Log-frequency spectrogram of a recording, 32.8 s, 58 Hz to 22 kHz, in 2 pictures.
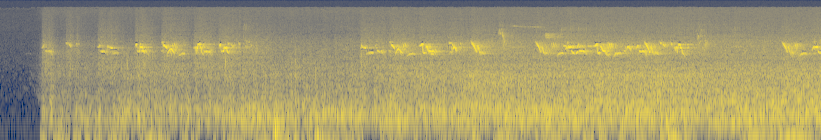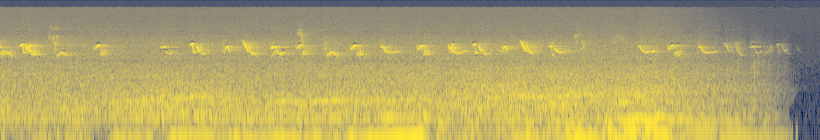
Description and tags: Suburban Birds
Three birds singing in a suburban park with soft, distant traffic noise.
Recorded with an H4n recorder and Shure SM63LB omnidirectional mic.
ambiance, birds, field-recording, ambient, suburban, city, Park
